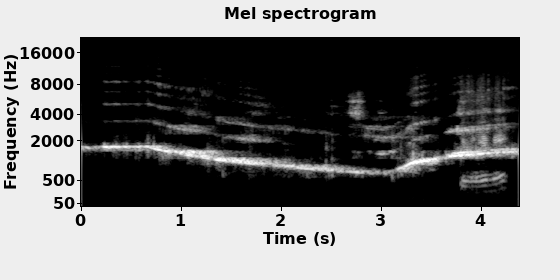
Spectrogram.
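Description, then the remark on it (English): A loud police siren wails on the street, its tone gliding slowly downward and then sweeping back up, sustained through the whole stretch with no break. “No, because there's a giant siren in the background.”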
